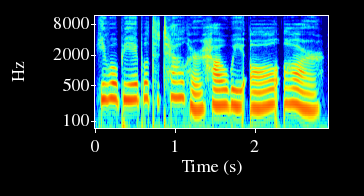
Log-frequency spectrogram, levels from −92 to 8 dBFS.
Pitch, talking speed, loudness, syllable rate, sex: 225 Hz, 225 wpm, -16 LUFS, 4.8 syllables/s, female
